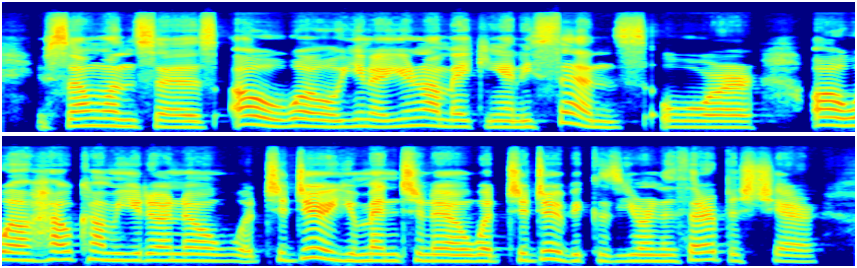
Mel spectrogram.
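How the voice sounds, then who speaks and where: In a very clean, dry and close recording with a silent background and no echo, a woman with a Russian accent talks at a fairly quick pace and medium pitch, with fairly even intonation and hardly any pauses. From Russia, Moscow. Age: 30s. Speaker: gestalt therapist. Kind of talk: podcast interview. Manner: halting.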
